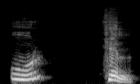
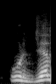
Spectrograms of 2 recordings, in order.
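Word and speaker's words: Urgel: এটা হবে উর খেল। উরজেল কিন্তু হচ্ছে না। উর খেল।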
